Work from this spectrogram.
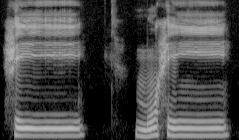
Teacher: So the ha will be long stretched.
